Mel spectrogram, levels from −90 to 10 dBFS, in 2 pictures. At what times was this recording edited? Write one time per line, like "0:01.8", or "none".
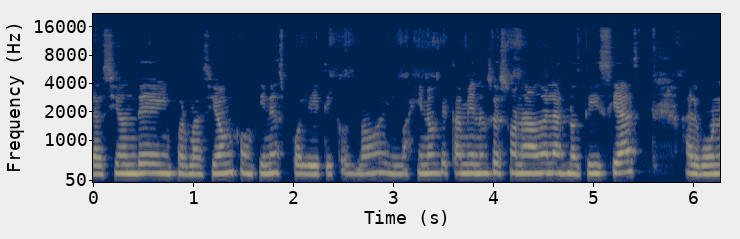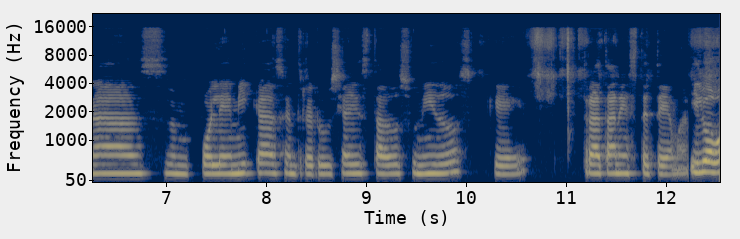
none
